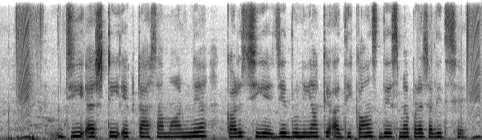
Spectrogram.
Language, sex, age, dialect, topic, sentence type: Maithili, female, 46-50, Eastern / Thethi, banking, statement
